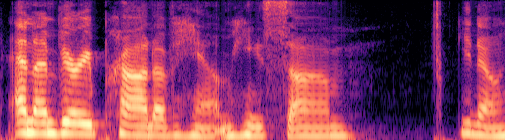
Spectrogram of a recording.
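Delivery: ordinary talk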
